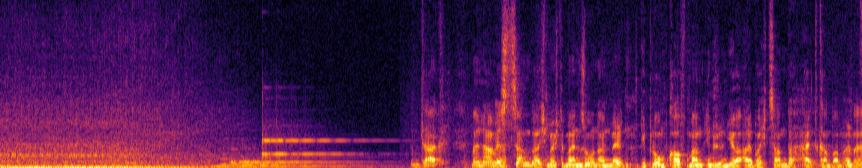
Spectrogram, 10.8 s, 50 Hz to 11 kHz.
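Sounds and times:
car engine rumbling as the car drives off: 0.0s - 3.0s
speech: 5.3s - 10.7s.

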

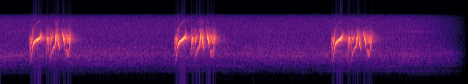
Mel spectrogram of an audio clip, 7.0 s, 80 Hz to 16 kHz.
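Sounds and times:
Streaked flycatcher Myiodynastes maculatus giving harsh squeaky calls: 0.4s - 1.2s, 2.6s - 3.4s, 4.9s - 6.4s.

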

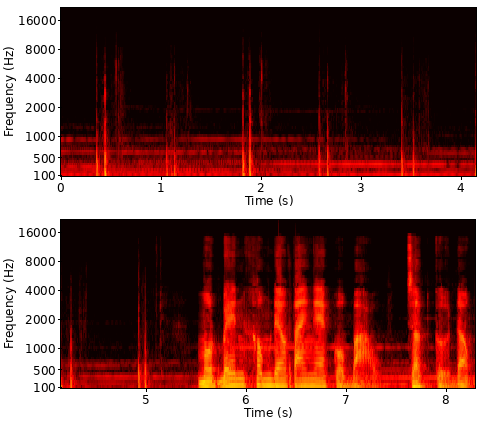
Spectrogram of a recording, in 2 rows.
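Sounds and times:
slow heavy footsteps indoors: 0.0s - 5.3s
speech: 5.6s - 8.2s.

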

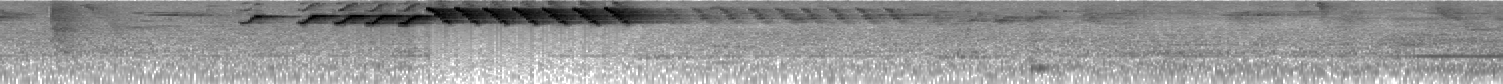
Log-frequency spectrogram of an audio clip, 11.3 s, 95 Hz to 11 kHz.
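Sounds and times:
double-collared seedeater singing upslurred whistles: 1.0s - 5.2s.

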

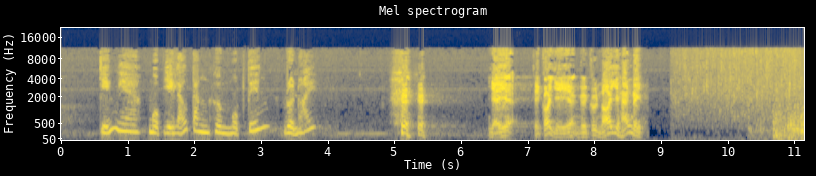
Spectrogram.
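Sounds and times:
speech: 0.6s - 3.9s, 5.0s - 5.6s, 6.4s - 8.8s
laughter: 5.0s - 5.6s
rain falling during a storm: 9.1s - 11.1s
rumbling thunder during a storm: 10.5s - 11.1s.

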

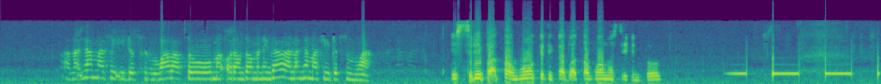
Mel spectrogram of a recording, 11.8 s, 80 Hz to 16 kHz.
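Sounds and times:
speech: 0.8s - 5.0s, 6.0s - 8.9s
telephone busy tone after a call-in line disconnects: 9.7s - 11.4s.

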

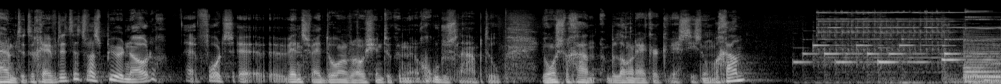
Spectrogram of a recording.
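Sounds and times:
speech: 0.0s - 7.6s
telephone ringing with a bright electronic ringtone for an outgoing call: 8.0s - 9.9s.

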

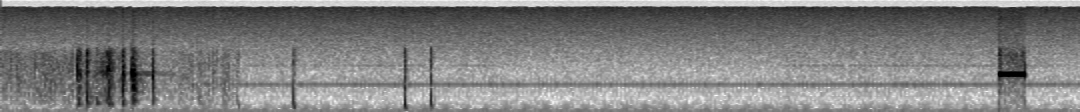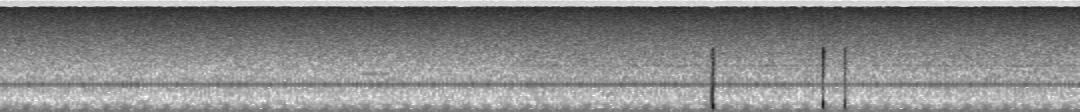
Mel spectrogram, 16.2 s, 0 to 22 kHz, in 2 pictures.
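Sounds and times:
steady low telephone line hum: 0.0s - 16.1s
telephone keypad dialing tones: 7.5s - 7.7s.

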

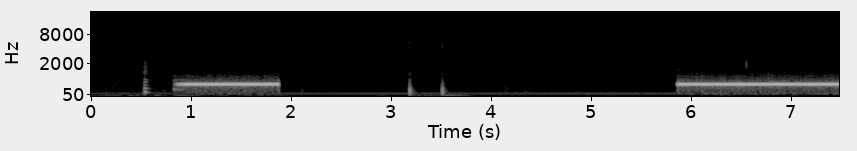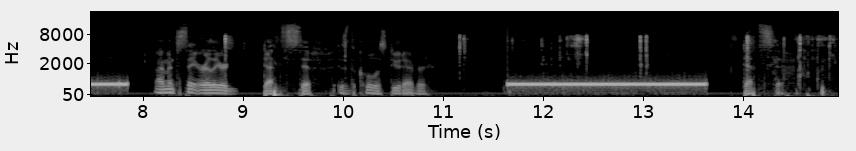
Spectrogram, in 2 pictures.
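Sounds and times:
telephone ringing tone on an outgoing call: 0.8s - 1.9s, 5.8s - 7.9s, 11.6s - 13.7s
speech: 8.1s - 11.0s, 14.0s - 14.9s.

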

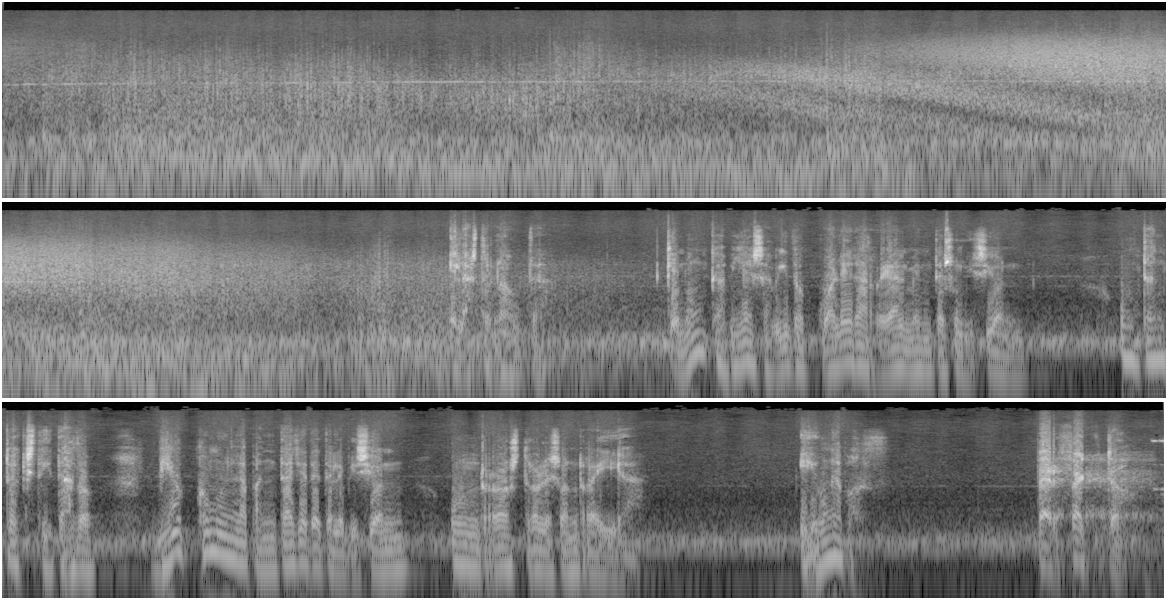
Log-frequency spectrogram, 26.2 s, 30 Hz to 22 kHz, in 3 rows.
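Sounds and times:
science-fiction spaceship rumbling roar: 0.0s - 19.3s
sweeping tones: 12.8s - 26.1s
speech: 14.3s - 16.5s, 17.3s - 22.4s, 23.5s - 24.0s, 25.5s - 26.0s.

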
